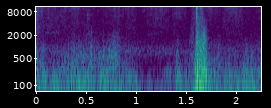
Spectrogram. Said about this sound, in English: You can hear the Midwest wind.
